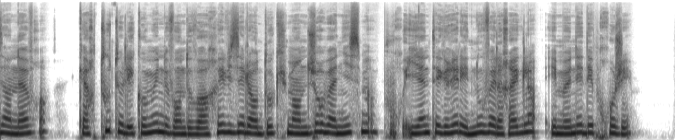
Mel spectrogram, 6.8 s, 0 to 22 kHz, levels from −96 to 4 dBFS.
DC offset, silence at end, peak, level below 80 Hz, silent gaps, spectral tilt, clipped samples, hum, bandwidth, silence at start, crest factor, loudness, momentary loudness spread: under 0.1%; 0.45 s; -4 dBFS; -48 dBFS; none; -5.5 dB/octave; under 0.1%; none; 18.5 kHz; 0 s; 10 dB; -14 LUFS; 6 LU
